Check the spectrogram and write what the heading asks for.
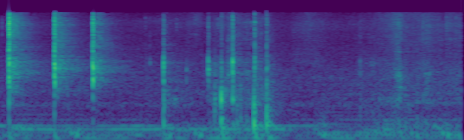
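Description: Painted wooden toy macarons clacking against each other as they are handled: about seven sharp, quick clacks in the first second and a half, then quieter.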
